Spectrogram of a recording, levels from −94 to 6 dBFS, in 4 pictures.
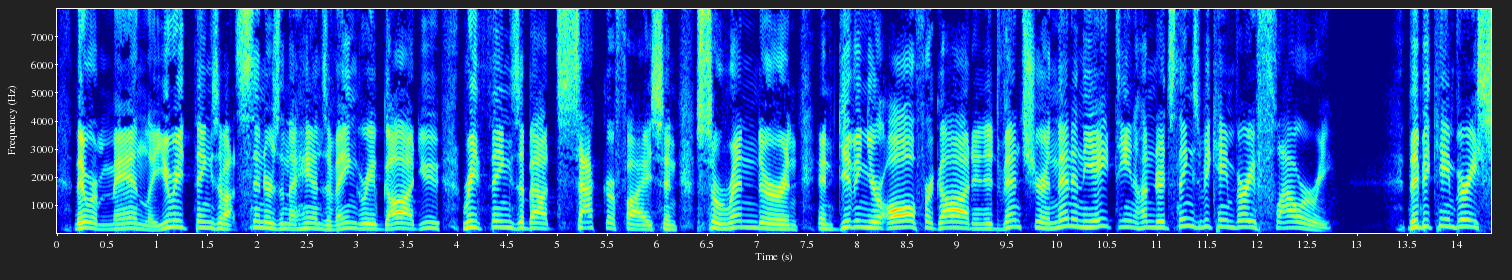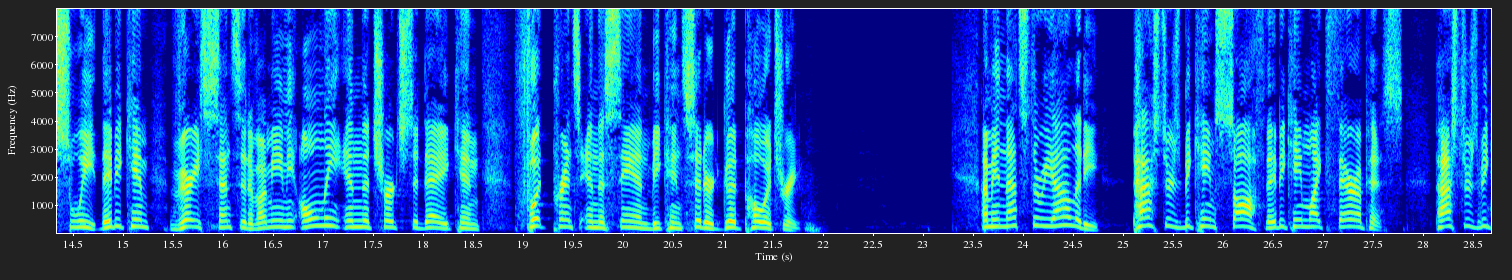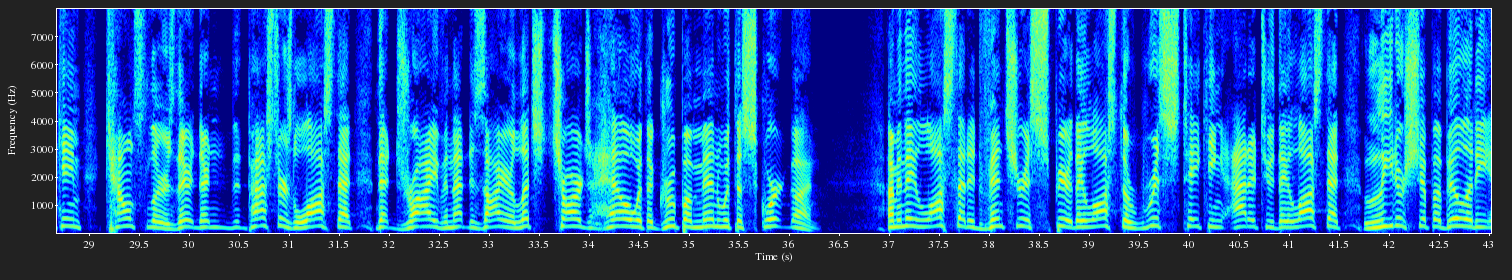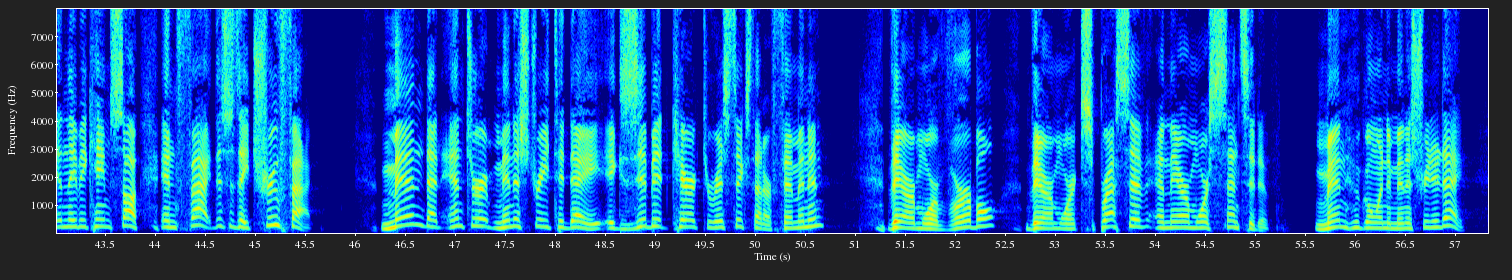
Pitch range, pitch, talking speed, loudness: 200-250 Hz, 225 Hz, 165 wpm, -31 LUFS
